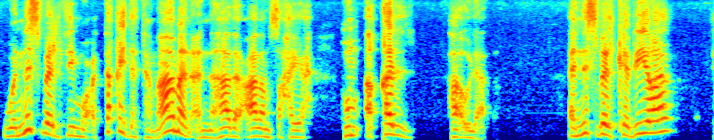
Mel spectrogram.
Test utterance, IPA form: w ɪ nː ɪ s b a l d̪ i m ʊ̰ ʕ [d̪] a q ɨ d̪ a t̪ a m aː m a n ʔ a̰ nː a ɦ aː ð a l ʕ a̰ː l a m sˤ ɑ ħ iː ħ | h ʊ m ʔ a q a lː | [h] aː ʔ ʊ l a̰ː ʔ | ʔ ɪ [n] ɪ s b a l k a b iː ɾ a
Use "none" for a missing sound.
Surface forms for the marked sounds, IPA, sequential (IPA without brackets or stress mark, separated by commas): t̪, h, nː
